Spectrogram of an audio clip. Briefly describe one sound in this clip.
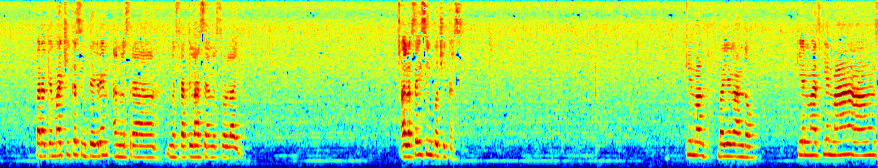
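A woman speaks calmly close by, with pauses.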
